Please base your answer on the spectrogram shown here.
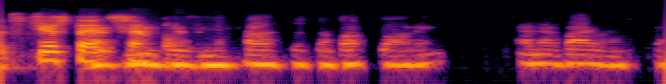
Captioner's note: recorded voice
